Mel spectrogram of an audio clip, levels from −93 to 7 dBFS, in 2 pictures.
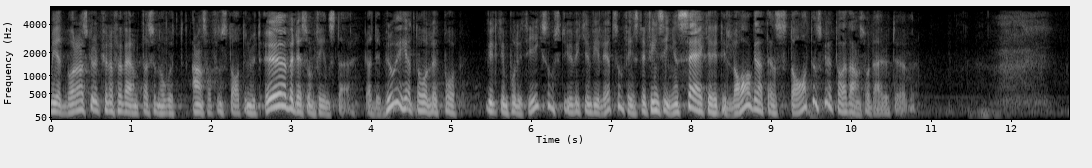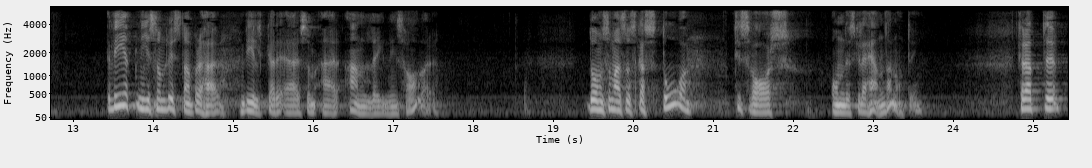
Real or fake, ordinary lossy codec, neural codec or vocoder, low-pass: real; MP3, 32 kbps; none; 5.4 kHz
